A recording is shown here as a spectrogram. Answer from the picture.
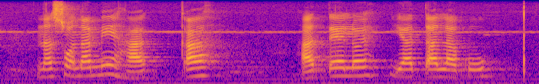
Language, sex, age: Tsonga, female, 21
